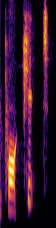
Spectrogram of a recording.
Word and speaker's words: pocket: jacket pocket kit T the spelling is K T but you have to give uh the sound like K it kit like pocket what is what is there in your pocket that's how you have to say pocket kit kit what is it your pokit that's how we have to pronounce this one look at this one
